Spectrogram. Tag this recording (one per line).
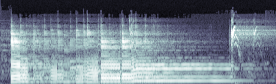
electric-guitar
musical-instruments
